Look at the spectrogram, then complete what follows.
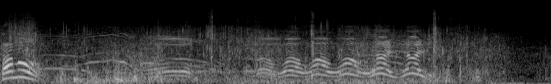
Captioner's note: cheers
